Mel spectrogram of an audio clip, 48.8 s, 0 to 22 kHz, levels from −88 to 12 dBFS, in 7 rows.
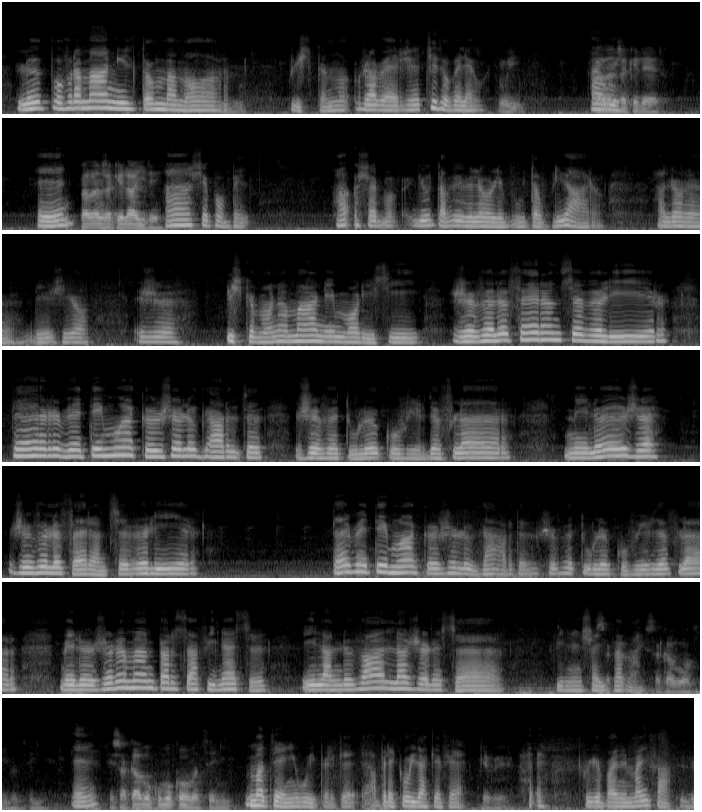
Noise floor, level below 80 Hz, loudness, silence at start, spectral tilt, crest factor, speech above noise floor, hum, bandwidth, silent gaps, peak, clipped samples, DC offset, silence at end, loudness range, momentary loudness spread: -55 dBFS; -50 dBFS; -25 LUFS; 0.15 s; -10 dB/octave; 16 dB; 30 dB; none; 6 kHz; none; -8 dBFS; under 0.1%; under 0.1%; 0 s; 7 LU; 15 LU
